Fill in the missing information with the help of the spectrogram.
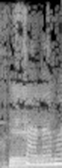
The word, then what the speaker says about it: سنم: سنم هستم از میلان. – خیلی متشکرم سمن جان. سنم جان، سمن چیه؟ سنم، درست تلفظ کن اسم مخاطب رو، خجالت هم نمیکشه به خدا.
